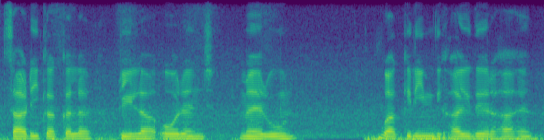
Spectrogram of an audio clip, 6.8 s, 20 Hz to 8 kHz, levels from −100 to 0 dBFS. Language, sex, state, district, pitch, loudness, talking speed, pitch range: Hindi, male, Uttar Pradesh, Lalitpur, 130 Hz, -17 LUFS, 105 wpm, 130-135 Hz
